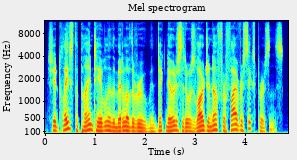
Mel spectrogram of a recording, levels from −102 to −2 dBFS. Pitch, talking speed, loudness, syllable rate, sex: 125 Hz, 310 wpm, -19 LUFS, 7.0 syllables/s, male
